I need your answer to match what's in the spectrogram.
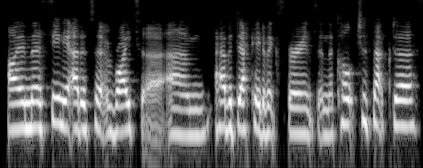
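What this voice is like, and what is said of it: London English accent. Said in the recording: “I'm from London, as you may have picked up on the accent.”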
